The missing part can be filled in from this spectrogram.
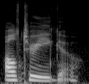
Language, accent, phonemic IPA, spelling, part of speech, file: English, US, /ˈɔl.tɚ iɡoʊ/, alter ego, noun, En-us-alter ego.ogg
- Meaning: 1. An individual's alternate personality or persona; another self 2. A very close and intimate friend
